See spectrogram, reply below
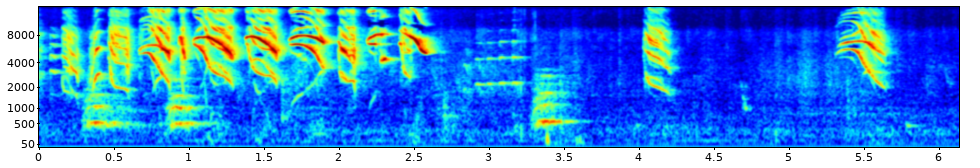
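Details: Blue-gray tanager from Santa Inês, Maranhão, bursting into a rapid run of loud, squeaky, down-slurred notes for over two seconds, then a softer quick trill and two isolated high squeaks after silences.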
